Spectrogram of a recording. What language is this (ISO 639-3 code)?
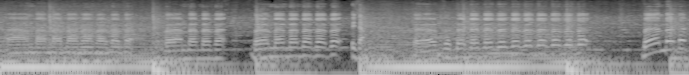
jpn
